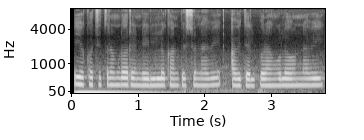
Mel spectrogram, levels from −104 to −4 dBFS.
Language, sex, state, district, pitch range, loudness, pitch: Telugu, female, Telangana, Mahabubabad, 195-205 Hz, -21 LUFS, 195 Hz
